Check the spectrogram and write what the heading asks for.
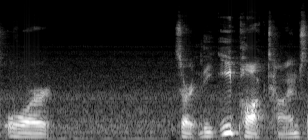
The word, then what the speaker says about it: Epoch Times: Views expressed in this article are opinions of the author and do not necessarily reflect the views of the epic times or sorry the epoch times not the epic times.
